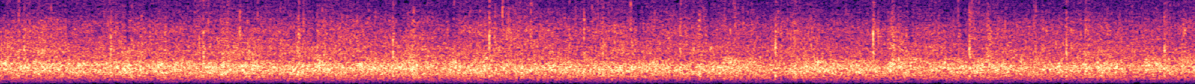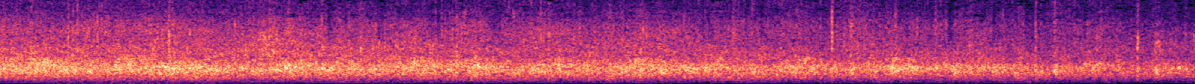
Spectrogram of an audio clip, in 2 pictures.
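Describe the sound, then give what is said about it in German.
A church audience claps steadily for several seconds in thanks to everyone helping with the service, a dense, even wash of many hands with no gaps, holding its level before easing slightly at the end. No one speaks over it. “Und dafür mal vielleicht einen kleinen Applaus und Dank an alle, die heute hier so viel machen.”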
